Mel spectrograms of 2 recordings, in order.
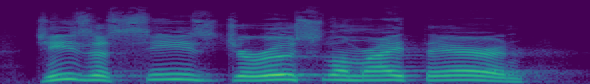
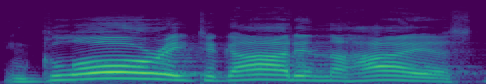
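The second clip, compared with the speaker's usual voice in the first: loud praise; 3 semitones higher, 7 dB louder than usual. Acted. Crowd praising Jesus as he arrives, loud praise. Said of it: "Boy, they sang and praised".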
